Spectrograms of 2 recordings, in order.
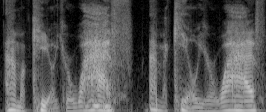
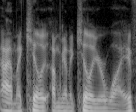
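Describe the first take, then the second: First: Quiet, slow Southern drawl, ghostly and far off; Southern drawl EVP. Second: Said in the usual way. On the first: Retold or imitated. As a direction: murmur it like a Southern ghost on tape. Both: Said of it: "another Southern drawl E V P".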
